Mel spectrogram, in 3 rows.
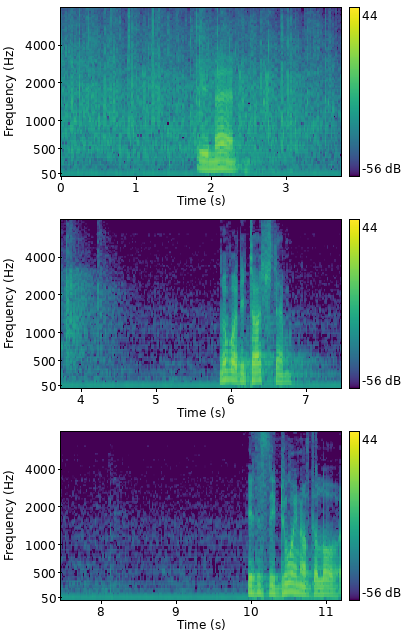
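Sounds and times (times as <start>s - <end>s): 
audience clapping: 0.0s - 4.6s
speech: 1.8s - 2.5s, 5.8s - 6.9s, 10.0s - 11.1s.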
